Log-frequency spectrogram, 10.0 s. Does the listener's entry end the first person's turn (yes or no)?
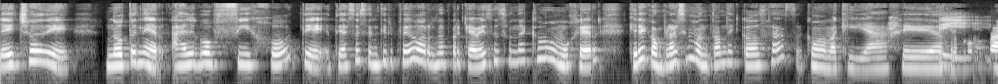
no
